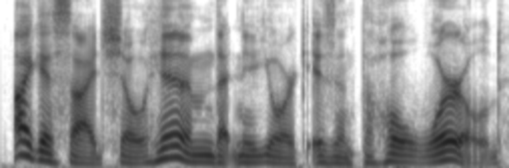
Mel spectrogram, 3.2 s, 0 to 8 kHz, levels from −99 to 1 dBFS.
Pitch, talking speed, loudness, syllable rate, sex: 120 Hz, 225 wpm, -19 LUFS, 4.4 syllables/s, female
